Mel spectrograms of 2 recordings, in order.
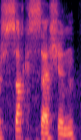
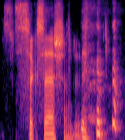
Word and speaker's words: succession: valve secession was a suck session apparently people keep complaining to frosty that I'm not pronouncing it properly it's son session so it's succession that's I think that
